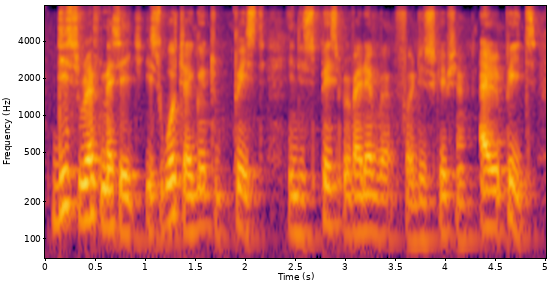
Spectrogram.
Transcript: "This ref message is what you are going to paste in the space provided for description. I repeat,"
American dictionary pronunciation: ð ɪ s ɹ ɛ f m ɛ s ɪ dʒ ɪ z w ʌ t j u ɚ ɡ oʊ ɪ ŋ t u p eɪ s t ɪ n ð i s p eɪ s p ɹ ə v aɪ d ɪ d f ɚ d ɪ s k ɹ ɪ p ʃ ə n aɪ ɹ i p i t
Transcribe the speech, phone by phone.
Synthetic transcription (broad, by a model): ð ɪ s ɹ ɛ f m ɛ s ɪ dʒ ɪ s w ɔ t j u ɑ ɡ oʊ ɪ ŋ t u p eɪ s t ɪ n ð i s p eɪ s p ɹ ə v aɪ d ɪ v f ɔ d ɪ s k ɹ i p ʃ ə n aɪ ɹ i p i t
